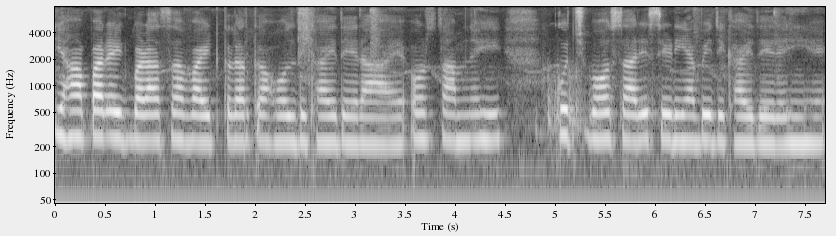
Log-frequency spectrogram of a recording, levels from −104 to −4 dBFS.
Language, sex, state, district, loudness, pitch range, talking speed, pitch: Hindi, female, Chhattisgarh, Raigarh, -19 LUFS, 225-245 Hz, 195 wpm, 235 Hz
